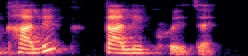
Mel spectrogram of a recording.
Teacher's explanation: চট্টগ্রামের বেশি সমস্যাটা হয় খ নিয়ে। খ উচ্চারণ করতে গিয়ে ক হয়ে যায়।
